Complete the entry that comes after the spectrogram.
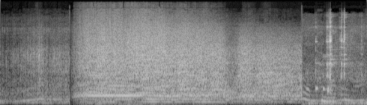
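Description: A car at a drag strip revs and accelerates hard, engine roaring up loudly after a brief idle, holding a strong sustained drone before fading and easing off.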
